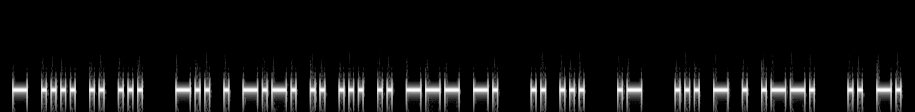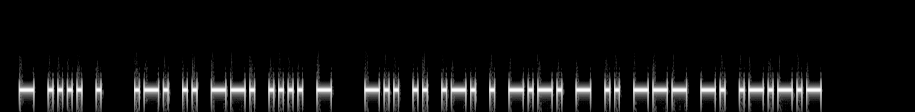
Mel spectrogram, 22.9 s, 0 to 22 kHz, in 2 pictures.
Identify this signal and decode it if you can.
Morse code, heard as a keyed tone, about 20 wpm, 700 Hz. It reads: THIS DECISION IS A STEP IN THE RIGHT DIRECTION.
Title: Sentences with 7-Word Phrases - 20wpm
